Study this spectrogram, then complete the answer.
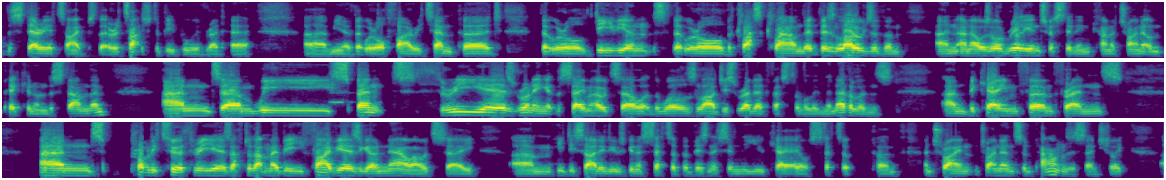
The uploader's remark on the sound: This podcast was recorded via Zoom.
